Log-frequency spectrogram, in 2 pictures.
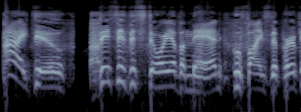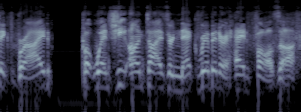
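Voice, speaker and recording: A man voicing an eager, flustered monstrous slasher in a video game, with a creaky, sharp voice. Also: sits high, moderate pace, dry recording, heavily acted. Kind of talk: video game character acting.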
